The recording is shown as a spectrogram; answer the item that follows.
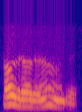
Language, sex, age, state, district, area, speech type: Kannada, male, 60+, Karnataka, Vijayanagara, rural, conversation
